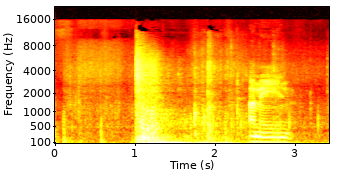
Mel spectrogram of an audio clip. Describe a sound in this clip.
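A loud explosion booms and quickly fades.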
